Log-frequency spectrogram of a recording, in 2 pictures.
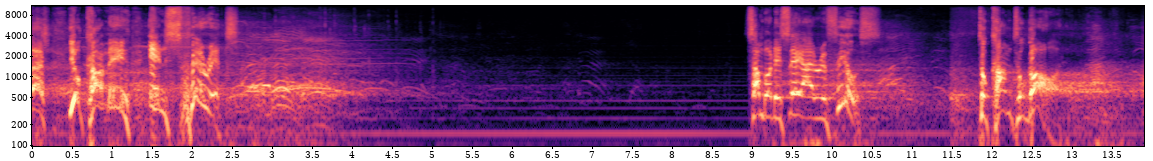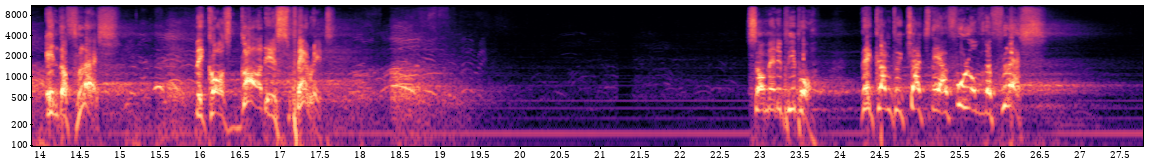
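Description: A man preaches loudly and with animation through a microphone in an echoing hall.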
